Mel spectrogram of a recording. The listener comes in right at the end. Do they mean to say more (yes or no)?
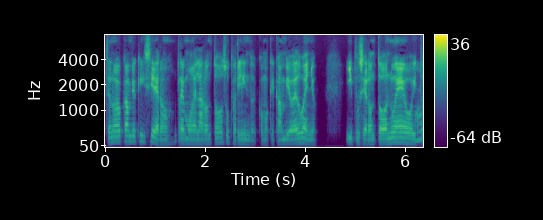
no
